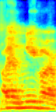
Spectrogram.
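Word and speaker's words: Vannevar: yeah this is um the life magazine um article by vanderbar bush that it's pronounced ben nevar by the way okay yeah and i think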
